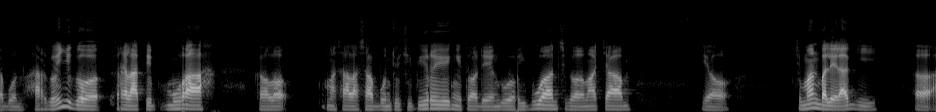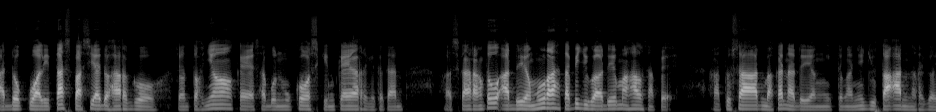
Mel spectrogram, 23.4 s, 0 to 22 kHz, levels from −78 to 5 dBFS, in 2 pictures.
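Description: No technical faults are audible.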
